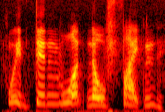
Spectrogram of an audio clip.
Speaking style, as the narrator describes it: he bawled

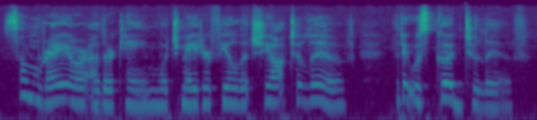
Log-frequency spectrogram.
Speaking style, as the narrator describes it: he answered quietly

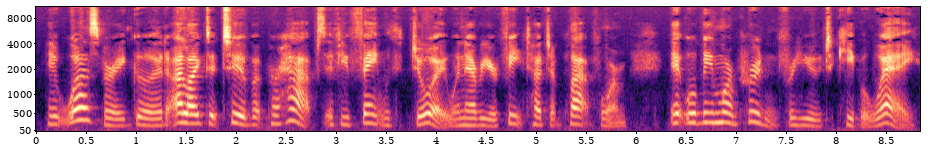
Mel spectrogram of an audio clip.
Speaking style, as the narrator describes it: laughed

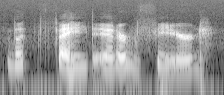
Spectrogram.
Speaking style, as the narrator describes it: he moaned

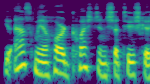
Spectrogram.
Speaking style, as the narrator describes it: she answered dreamily, without a trace of surprise

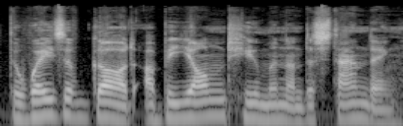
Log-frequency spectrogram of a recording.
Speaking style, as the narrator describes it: cried

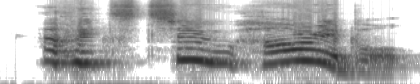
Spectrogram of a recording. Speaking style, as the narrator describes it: cried poor Kolia, sobbing with shame and annoyance

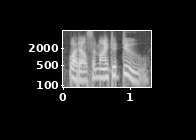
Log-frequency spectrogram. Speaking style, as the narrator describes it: he cried hotly, in Bohemian

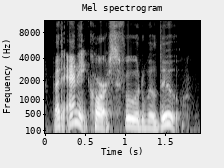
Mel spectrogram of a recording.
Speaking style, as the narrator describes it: said Alec gravely

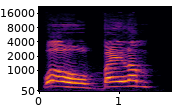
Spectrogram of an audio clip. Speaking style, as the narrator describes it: He shouted

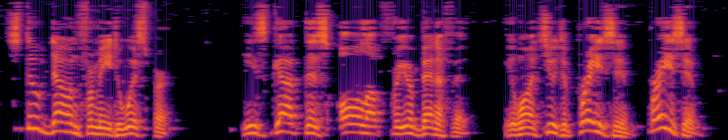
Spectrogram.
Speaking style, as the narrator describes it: cried Fyodor Pavlovich suddenly

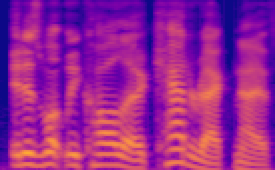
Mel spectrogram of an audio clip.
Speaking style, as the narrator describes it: said I

